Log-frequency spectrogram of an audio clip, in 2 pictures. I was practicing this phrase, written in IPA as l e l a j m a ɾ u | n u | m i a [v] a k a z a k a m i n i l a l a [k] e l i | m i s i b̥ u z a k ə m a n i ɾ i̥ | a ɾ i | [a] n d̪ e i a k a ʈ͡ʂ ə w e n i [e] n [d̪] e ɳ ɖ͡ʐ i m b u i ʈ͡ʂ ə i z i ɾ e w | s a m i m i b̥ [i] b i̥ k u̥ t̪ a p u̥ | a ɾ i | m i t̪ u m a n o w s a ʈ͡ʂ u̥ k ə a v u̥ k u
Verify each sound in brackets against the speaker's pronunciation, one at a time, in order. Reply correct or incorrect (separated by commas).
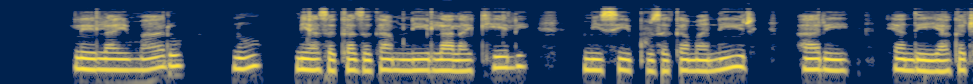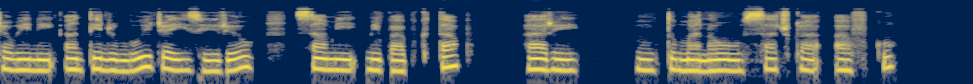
incorrect, incorrect, correct, incorrect, incorrect, incorrect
